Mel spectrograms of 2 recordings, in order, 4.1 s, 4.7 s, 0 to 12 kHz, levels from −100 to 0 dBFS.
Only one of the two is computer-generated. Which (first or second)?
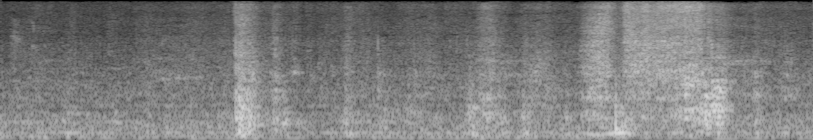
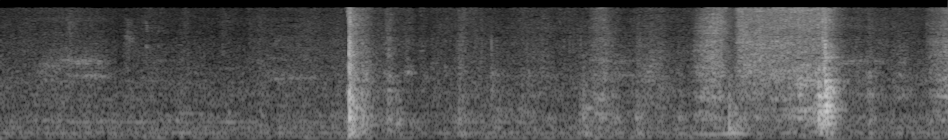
first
